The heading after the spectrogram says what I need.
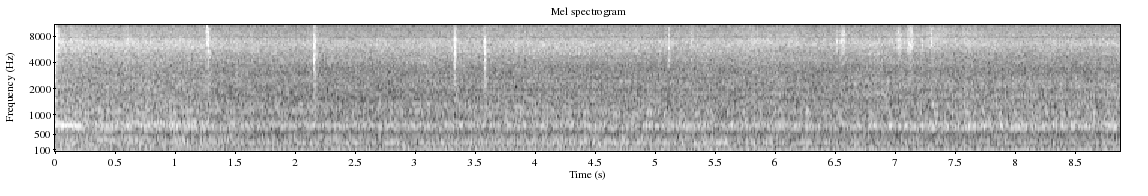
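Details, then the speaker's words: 2000 Chevrolet Silverado 1500 Z71 V8 just after fuel pump assembly replacement: steady, even idle with smooth low rumble and no stumbling, a little knocking noted; running normally. "Look at that. She's a running. A little bit of knocking."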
